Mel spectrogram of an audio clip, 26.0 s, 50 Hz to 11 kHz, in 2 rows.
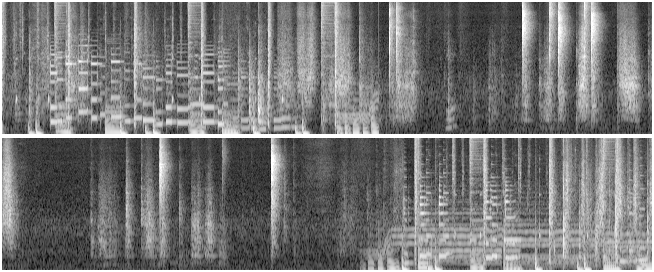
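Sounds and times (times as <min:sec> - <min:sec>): vinyl film rustling swishes: 0:00.0 - 0:01.8, 0:04.7 - 0:07.0, 0:24.0 - 0:26.0.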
